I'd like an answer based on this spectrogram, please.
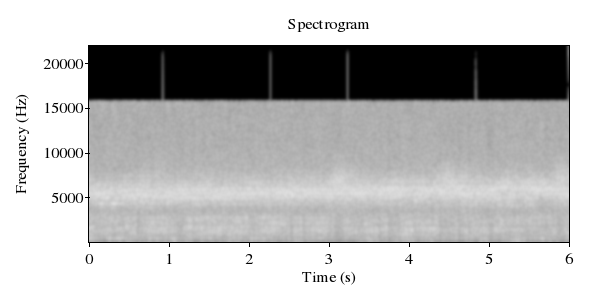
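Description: Loud dance music from festival loudspeakers, so overloaded on the microphone that it comes through as a steady, distorted hiss with no clear beat.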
